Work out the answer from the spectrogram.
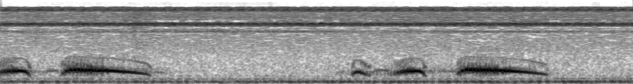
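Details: Wild Spotted Dove (tekukur) prized by bird trappers, its song mostly in the 'selang nguku' style, dense and fast: two phrases of quick short notes ending in a long, falling coo, over a low steady hum and a thin high whine.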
